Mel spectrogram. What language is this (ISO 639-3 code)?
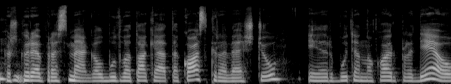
lit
